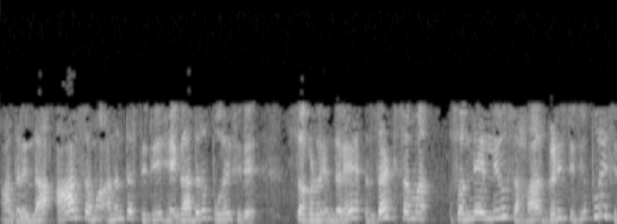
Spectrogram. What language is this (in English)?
Kannada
